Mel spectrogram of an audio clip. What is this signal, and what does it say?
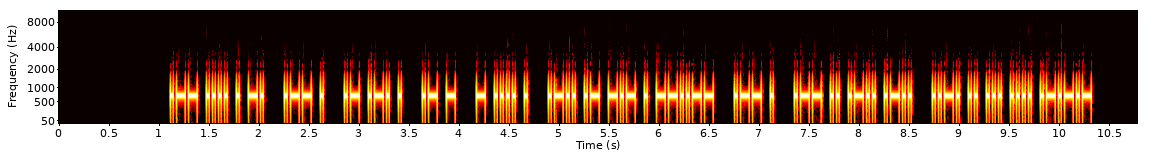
Morse code, heard as a keyed tone, about 40 wpm, 700 Hz. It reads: WHEN WE ARE AT THE LAKE, WE WILL FISH.
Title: Sentences from Top 1100 Words 40wpm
